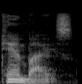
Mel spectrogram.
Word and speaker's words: Cambis: which was pronounced Levi cambis pronounced ambis these antique visages and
